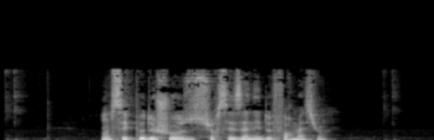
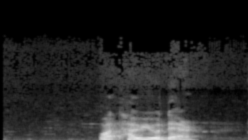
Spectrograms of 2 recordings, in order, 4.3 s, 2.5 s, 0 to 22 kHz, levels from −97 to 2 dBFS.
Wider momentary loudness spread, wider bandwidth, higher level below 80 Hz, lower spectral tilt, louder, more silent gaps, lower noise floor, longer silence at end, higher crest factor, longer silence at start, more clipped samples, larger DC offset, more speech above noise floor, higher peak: first, 10 LU vs 7 LU; first, 11.5 kHz vs 4.9 kHz; second, -64 dBFS vs -58 dBFS; second, -5 dB/octave vs -8.5 dB/octave; second, -24 LUFS vs -15 LUFS; neither; first, -76 dBFS vs -61 dBFS; first, 1.1 s vs 0.55 s; about the same, 20 dB vs 16 dB; about the same, 1 s vs 1 s; neither; neither; first, 52 dB vs 48 dB; second, -6 dBFS vs -2 dBFS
